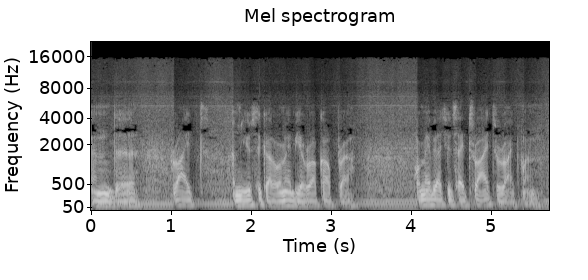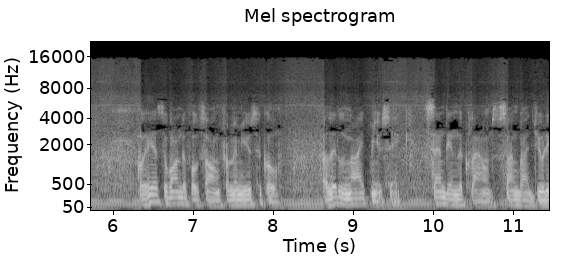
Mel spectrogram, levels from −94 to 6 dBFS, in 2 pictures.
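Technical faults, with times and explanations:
Throughout, gain pumping: the gain is pulled down each time a loud sound arrives, a level swing of around 15 dB, so loud and soft passages sit unnaturally close together and the whole clip sounds squashed and breathing. The likely cause is input gain set far too high with a fast limiter clamping each peak. On a waveform the envelope looks flattened against a ceiling.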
